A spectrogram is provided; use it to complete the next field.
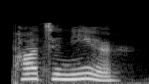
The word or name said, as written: Patenier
